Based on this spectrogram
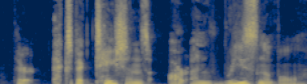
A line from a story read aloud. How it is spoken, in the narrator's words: said in a strained whisper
